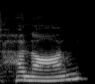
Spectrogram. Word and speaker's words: Hanan: So it's the way you say it is Hanan. So it's Hanan. kind of like Hanan with the accent on the second syllable.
